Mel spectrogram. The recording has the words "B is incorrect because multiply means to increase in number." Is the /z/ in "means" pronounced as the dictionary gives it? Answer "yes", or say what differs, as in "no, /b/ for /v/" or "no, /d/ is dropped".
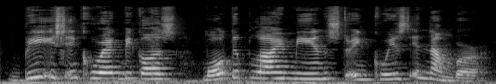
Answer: no, /s/ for /z/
